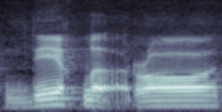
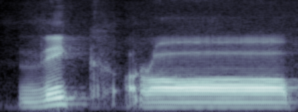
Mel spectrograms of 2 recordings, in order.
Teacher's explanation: Kafnya sukun dimatikan, jangan diqalqalah. Dziqra, tidak boleh.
